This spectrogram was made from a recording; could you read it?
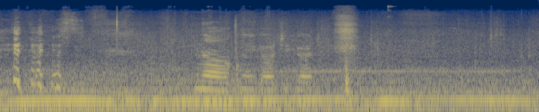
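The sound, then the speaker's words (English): A steady low engine drone and road rumble fill a car cabin as the car drives around many turns, constant throughout, while a person speaks briefly over the hum. “Getting a car sick. All these turns.”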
